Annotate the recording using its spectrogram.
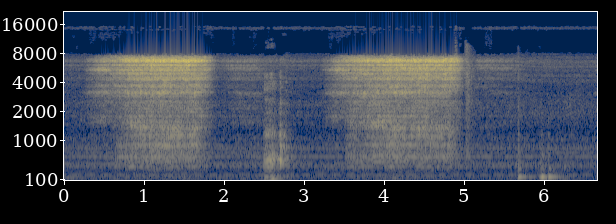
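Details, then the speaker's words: A person's heavy snoring, secretly recorded overnight while asleep in a hotel room: two long, loud rasping snores on breathing in, with quiet pauses and faint mouth noises between. "technically I'm here in Buffalo in a hotel and it was brought to my attention the last night I was asleep I might have got a little bit loud this is some next-level embarrassing"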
